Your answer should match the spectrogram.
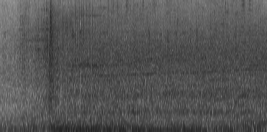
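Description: Loud film-trailer score and sound effects: a sharp hit a little under a second in, then a sustained dense rumble of music and effects with heavy deep bass.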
